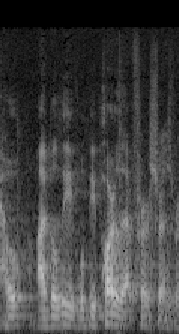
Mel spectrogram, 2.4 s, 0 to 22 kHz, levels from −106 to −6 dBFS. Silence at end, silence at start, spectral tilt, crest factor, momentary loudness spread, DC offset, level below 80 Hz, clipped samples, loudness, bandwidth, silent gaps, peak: 0 s; 0 s; -5 dB/octave; 22 dB; 10 LU; under 0.1%; -78 dBFS; under 0.1%; -37 LUFS; 15.5 kHz; none; -16 dBFS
